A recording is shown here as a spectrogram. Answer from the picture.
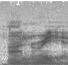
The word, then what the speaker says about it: Henri: I thought it was Henry. It's Henri, I guess. That's how it's pronounced.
